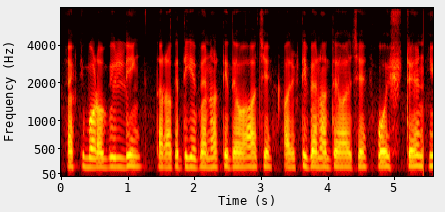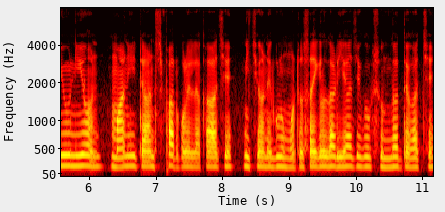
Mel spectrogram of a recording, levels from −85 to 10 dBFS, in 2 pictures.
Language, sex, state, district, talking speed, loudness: Bengali, male, West Bengal, Paschim Medinipur, 170 wpm, -20 LUFS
